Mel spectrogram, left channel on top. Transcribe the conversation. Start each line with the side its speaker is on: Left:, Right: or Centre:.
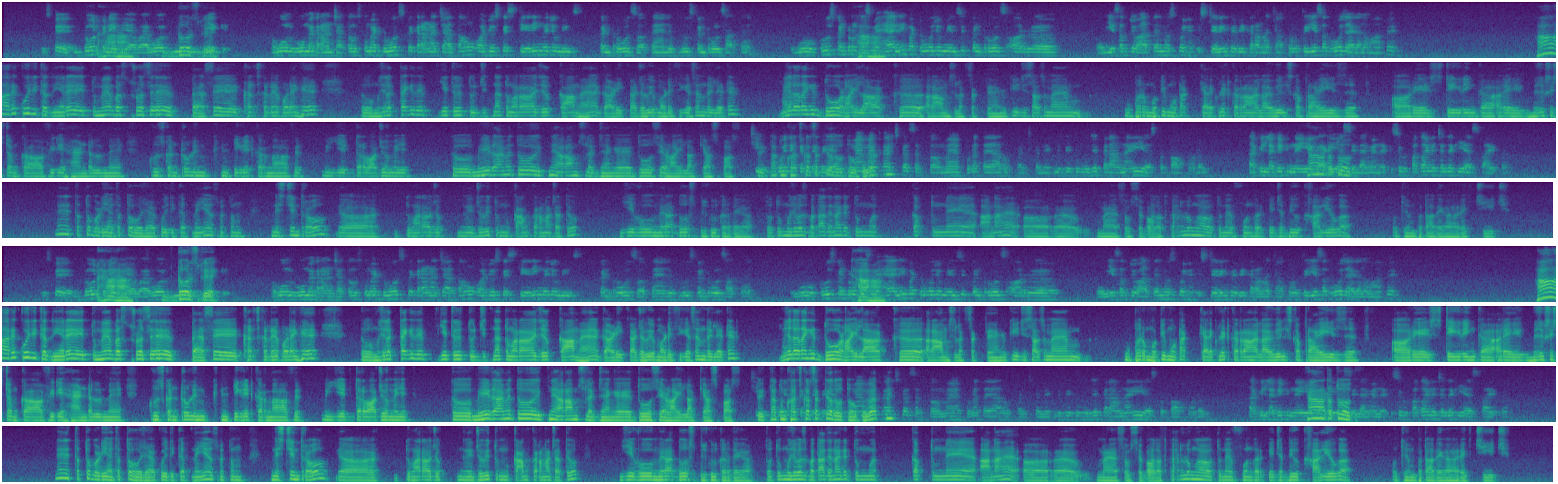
Left: उस पे डोर
Right: हाँ
Left: पे नहीं
Right: हाँ
Left: दिया हुआ है वो
Right: डोर्स पे
Left: ये वो वो मैं कराना चाहता हूँ उसको मैं डोर्स पे कराना चाहता हूँ और जो उसके स्टेयरिंग में जो म्यूजिक कंट्रोल्स होते हैं जो क्रूज कंट्रोल्स आते हैं वो क्रूज कंट्रोल
Right: हाँ
Left: तो इसमें
Right: हाँ
Left: है नहीं बट वो जो म्यूजिक कंट्रोल्स और ये सब जो आता है मैं उसको स्टेयरिंग पे भी कराना चाहता हूँ तो ये सब हो जाएगा ना वहाँ पे
Right: हाँ अरे कोई दिक्कत नहीं अरे तुम्हें बस थोड़े से पैसे खर्च करने पड़ेंगे तो मुझे लगता है कि ये तु, तु, जितना तुम्हारा जो काम है गाड़ी का जो भी मॉडिफिकेशन रिलेटेड मुझे
Left: हाँ
Right: लग रहा है कि दो अढ़ाई लाख आराम से लग सकते हैं क्योंकि जिस हिसाब से मैं ऊपर मोटी मोटा कैलकुलेट कर रहा हूँ अलॉय व्हील्स का प्राइस और ये स्टीयरिंग का अरे म्यूजिक सिस्टम का फिर ये हैंडल में क्रूज कंट्रोल इंटीग्रेट करना फिर ये दरवाजों में ये तो मेरी राय में तो इतने आराम से लग जाएंगे दो से अढ़ाई लाख के आसपास
Left: ठीक
Right: तो इतना
Left: कोई
Right: तुम खर्च
Left: दिक्कत
Right: कर
Left: नहीं
Right: सकते
Left: भैया
Right: हो तो, तो
Left: मैं
Right: कोई
Left: मैं
Right: बात
Left: खर्च
Right: नहीं
Left: कर सकता हूँ मैं पूरा तैयार हूँ खर्च करने के लिए क्योंकि मुझे कराना ही है उसको टॉप मॉडल ताकि लगे कि नहीं ये
Right: हाँ
Left: गाड़ी
Right: तब
Left: एस
Right: तो
Left: इलेवन है किसी को पता ही नहीं चले कि ये एस फाइव है
Right: नहीं नहीं, तब तो बढ़िया है तब तो हो जाएगा कोई दिक्कत नहीं है उसमें तुम निश्चिंत रहो या तुम्हारा जो जो भी तुम काम करना चाहते हो ये वो मेरा दोस्त बिल्कुल कर देगा तो तुम मुझे बस बता देना कि तुम कब तुमने आना है और अ, मैं सबसे बात बात कर लूंगा और तुम्हें फ़ोन करके जब भी वो खाली होगा वो तुम्हें बता देगा हर एक चीज़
